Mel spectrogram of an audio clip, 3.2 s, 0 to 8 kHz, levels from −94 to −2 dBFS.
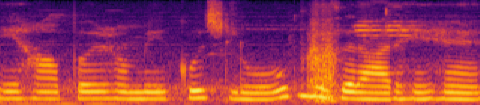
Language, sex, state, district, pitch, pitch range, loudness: Hindi, female, Chhattisgarh, Raipur, 195 Hz, 190-200 Hz, -15 LUFS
